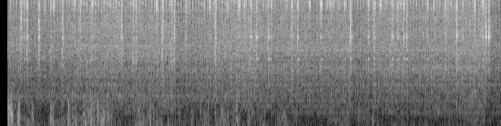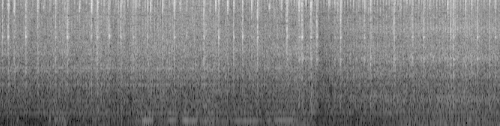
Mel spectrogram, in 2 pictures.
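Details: Hyundai Solaris engine idling with a sharp, irregular knocking roughly once a second over a bright clattery top end; knock present, cause not pinned down.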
